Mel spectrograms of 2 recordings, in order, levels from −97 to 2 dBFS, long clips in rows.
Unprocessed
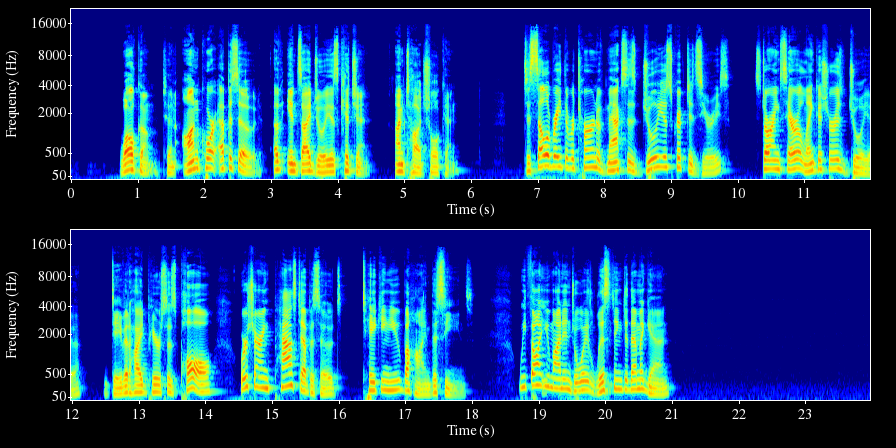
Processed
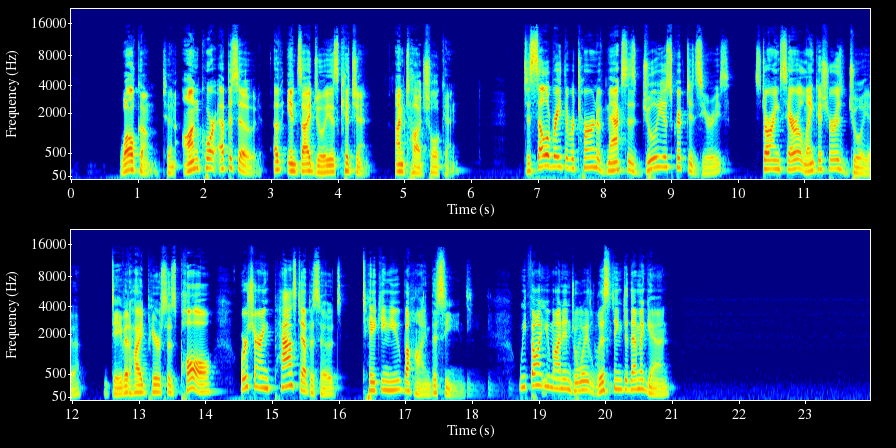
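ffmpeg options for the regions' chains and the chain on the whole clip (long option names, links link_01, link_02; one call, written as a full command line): ffmpeg -i in.wav -filter_complex "[0:a]asettb=1/sr,asplit=3[link_01][link_02][link_03];[link_01]atrim=end=17.614[link_04];[link_02]atrim=start=17.61:end=19.97,asetpts=PTS-STARTPTS,afade=type=in:duration=0.004:curve=qsin,afade=type=out:start_time=2.356:duration=0.004:curve=qsin,bass=frequency=250:gain=0,treble=frequency=4000:gain=-9,bandreject=frequency=820:width=9,asplit=2[link_05][link_06];[link_06]adelay=311,lowpass=frequency=3100:poles=1,volume=-22dB,asplit=2[link_07][link_08];[link_08]adelay=311,lowpass=frequency=3100:poles=1,volume=0.49,asplit=2[link_09][link_10];[link_10]adelay=311,lowpass=frequency=3100:poles=1,volume=0.49[link_11];[link_05][link_07][link_09][link_11]amix=inputs=4:normalize=0,atrim=end_sample=104076[link_12];[link_03]atrim=start=19.966[link_13];[link_04][link_12]acrossfade=duration=0.004:curve1=hsin:curve2=qsin[link_14];[link_14][link_13]acrossfade=duration=0.004:curve1=qsin:curve2=hsin,lowpass=frequency=3600:poles=1,highshelf=frequency=2000:gain=11.5,volume=1dB" out.wav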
